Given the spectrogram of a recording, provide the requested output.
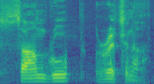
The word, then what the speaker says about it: Samroop Rachna: Yeah, it is the exact pronunciation of this art is Samroop Rachna. Okay. It's a Hindi phrase, not Hindi, specifically Sanskrit phrase.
